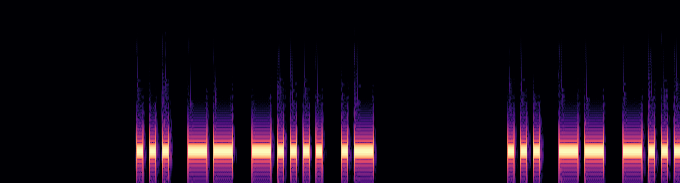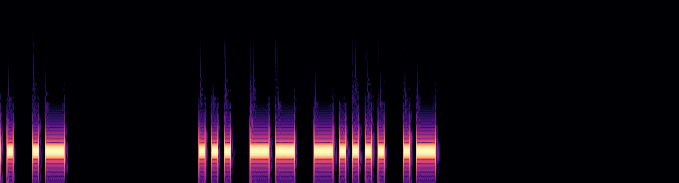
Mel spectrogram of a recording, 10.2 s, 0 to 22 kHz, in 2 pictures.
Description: Morse code, heard as a keyed tone, about 25 wpm, 700 Hz. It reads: SM6A SM6A SM6A
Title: DXCC-100 Call Signs - 4 Characters - Repeated 3x - 25wpm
